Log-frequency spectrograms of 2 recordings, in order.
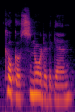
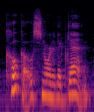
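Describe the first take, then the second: No difference in how they are said.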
